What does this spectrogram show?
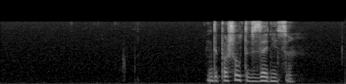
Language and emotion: Russian, angry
